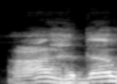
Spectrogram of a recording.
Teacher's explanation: ہا کے اوپر چھوٹی مد ہے، 3 الف کے برابر کھینچ کر پڑھیں گے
